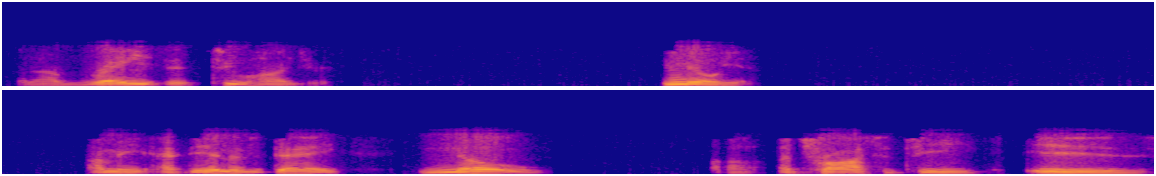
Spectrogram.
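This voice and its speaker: A man's voice: on the low side, slightly rough, dry recording. A man preaching informally in a rambling, blunt way, often repeating words and restarting. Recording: tinny phone-like sound, dry.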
